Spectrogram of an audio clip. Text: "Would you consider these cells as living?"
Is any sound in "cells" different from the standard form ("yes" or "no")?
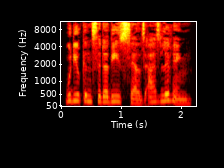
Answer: no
